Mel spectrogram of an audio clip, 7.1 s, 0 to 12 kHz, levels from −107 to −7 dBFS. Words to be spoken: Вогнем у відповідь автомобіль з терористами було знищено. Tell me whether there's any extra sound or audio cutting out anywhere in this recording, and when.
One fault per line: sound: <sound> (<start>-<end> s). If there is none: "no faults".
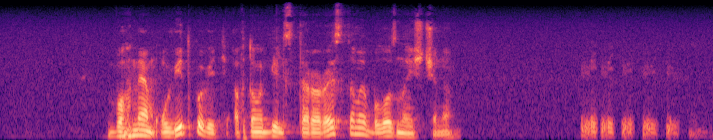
sound: laugh (5.8-6.8 s)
